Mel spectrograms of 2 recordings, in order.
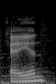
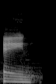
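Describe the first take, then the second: First: The name ends with an extra vowel sound. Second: The name ends with no extra vowel sound. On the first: The speaker calls it wrong. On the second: The speaker calls it right.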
